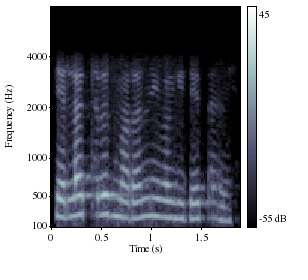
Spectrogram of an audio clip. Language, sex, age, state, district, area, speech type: Kannada, female, 18-30, Karnataka, Mandya, rural, conversation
